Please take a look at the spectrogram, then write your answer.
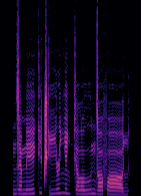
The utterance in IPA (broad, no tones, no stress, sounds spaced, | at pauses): n z æ m eː k i t͡ʃʼ iː ɹ ʎ æ ʎ k e lˠ uː n d ɒ f ɒː ʎ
